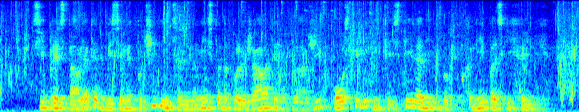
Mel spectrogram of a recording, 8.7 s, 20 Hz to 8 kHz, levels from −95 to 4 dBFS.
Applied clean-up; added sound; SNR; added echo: none; Stream; 18 dB; reverberation time 0.4 s.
